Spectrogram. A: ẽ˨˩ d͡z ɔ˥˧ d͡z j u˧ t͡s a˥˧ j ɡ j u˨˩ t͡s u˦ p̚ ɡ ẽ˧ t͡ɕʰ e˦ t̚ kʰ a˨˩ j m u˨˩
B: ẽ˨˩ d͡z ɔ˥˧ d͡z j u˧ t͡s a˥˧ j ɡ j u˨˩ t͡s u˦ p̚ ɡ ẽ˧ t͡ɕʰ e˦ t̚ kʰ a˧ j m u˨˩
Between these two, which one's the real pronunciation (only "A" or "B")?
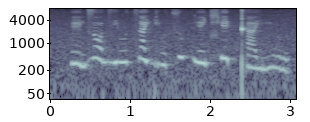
A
